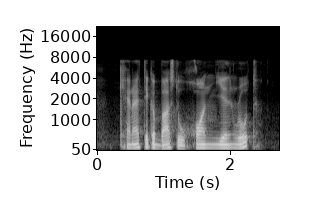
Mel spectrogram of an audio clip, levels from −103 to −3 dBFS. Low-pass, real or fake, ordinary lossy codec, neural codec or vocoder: 7.2 kHz; real; none; none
